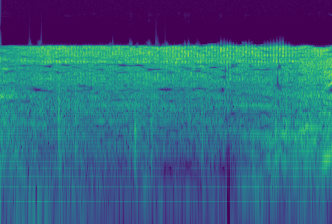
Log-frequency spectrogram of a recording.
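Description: Mechanical twin-bell alarm clock ringing, a steady, rapid high-pitched metallic rattle of its hammer on the bells.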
